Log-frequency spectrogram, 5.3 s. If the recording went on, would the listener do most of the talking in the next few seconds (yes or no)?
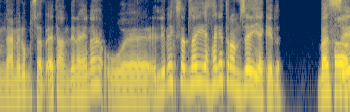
yes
